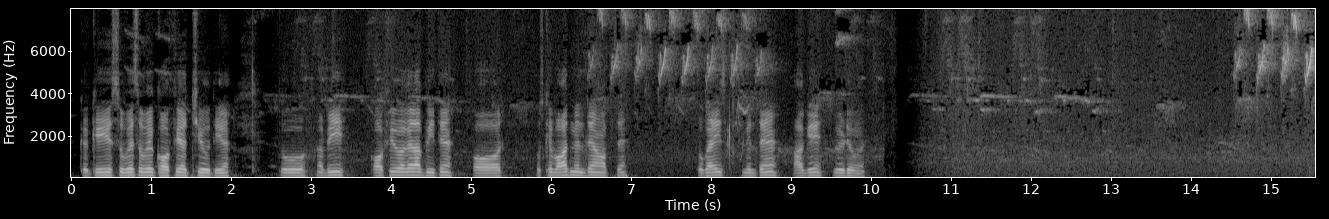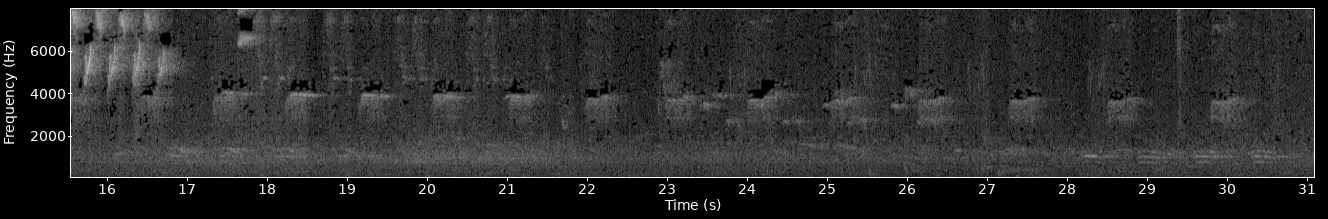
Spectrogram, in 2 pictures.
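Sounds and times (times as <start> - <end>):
faint background hiss: 0.1 - 31.0
soft high bird chirp: 14.5 - 20.5.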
